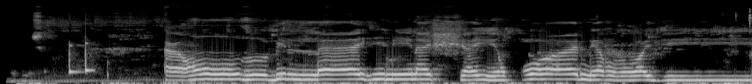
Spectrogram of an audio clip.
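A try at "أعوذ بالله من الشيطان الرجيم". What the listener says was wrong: Sip, tinggal ni-nya jelaskan. A'udzu billahi minasyaitonir rajim. Nir rajim, jangan nir, tapi ni.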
